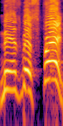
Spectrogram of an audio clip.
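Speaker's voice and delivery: very loud, very high, shrill booming scream. Retelling how a stranger on the street yelled at a dog: imitating a man yelling. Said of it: "yelling like that".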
